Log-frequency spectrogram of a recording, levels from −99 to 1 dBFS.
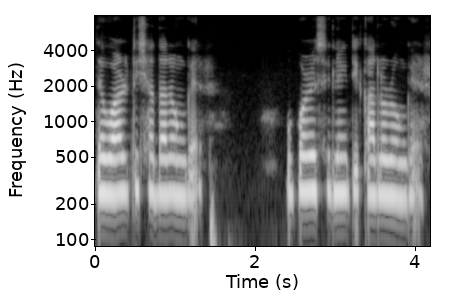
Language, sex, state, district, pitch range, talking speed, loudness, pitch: Bengali, female, Assam, Hailakandi, 240-255 Hz, 115 wpm, -18 LUFS, 245 Hz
